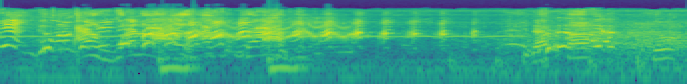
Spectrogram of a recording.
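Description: A person laughing and snickering, with a thin steady high tone held under it until near the end.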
